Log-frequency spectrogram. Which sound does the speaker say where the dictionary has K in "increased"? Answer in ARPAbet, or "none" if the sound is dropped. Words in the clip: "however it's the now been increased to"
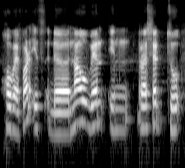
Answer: none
